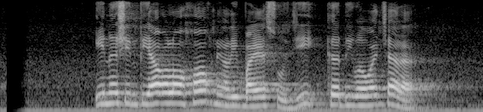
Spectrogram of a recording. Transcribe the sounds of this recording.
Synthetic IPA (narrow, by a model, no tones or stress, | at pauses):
inəʃint̪iaɔlɔhɔk̚niŋalibajasud͡ʒikɨrdiwawaɲt͡ʃaɾa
